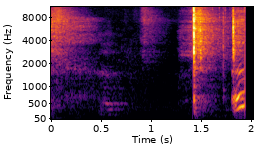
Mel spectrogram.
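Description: Two sharp knocks, one at the start and one about a second and a half in, from a fork tapping against a plate while a slice of cake is cut. A brief bit of voice comes just before the end.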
